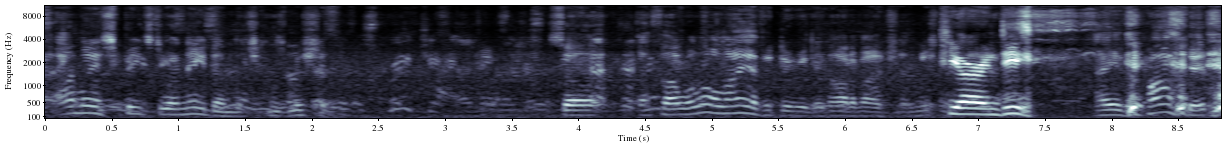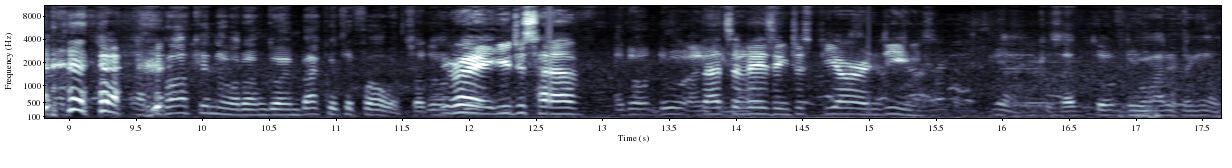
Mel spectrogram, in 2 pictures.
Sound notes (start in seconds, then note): 7.3 laughing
